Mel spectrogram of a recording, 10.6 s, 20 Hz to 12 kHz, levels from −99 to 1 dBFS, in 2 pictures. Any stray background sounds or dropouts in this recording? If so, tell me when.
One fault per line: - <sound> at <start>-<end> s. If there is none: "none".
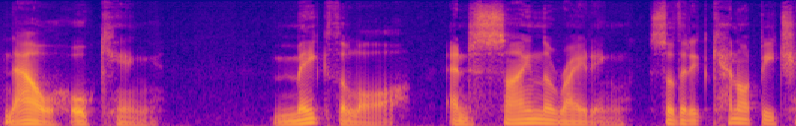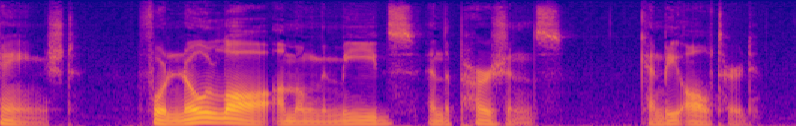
none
